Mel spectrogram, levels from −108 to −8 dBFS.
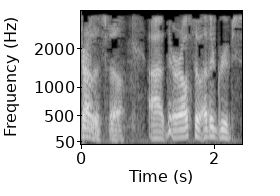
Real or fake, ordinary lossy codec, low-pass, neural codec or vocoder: real; MP3, 16 kbps; 3.6 kHz; none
